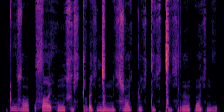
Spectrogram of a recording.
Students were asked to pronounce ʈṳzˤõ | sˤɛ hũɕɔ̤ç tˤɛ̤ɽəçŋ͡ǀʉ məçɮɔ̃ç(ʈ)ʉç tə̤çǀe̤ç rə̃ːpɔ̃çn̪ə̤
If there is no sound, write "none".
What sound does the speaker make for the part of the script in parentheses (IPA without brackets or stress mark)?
ʈ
